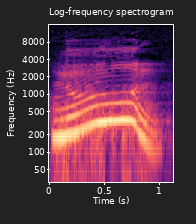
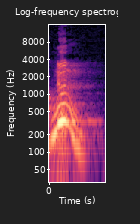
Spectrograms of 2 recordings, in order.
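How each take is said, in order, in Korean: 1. 모음을 길게 발음해요. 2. 모음을 짧게 발음해요. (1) "이건 긴 거야" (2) "이건 짧은 거고"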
